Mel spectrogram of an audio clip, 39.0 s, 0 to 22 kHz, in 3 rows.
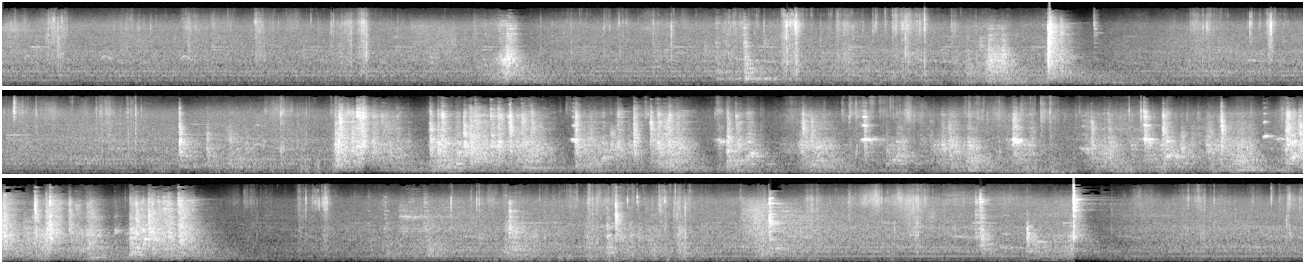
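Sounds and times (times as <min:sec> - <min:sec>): footsteps crunching on gravel: 0:00.0 - 0:10.2, 0:11.8 - 0:16.2, 0:20.7 - 0:24.4, 0:28.4 - 0:36.2, 0:37.2 - 0:39.0.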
